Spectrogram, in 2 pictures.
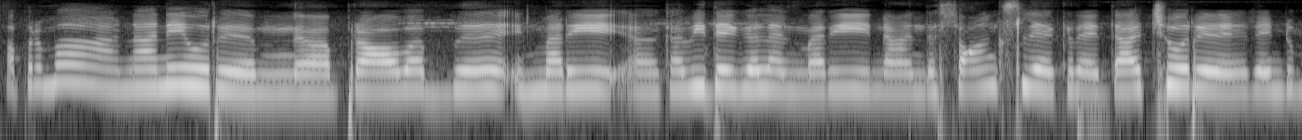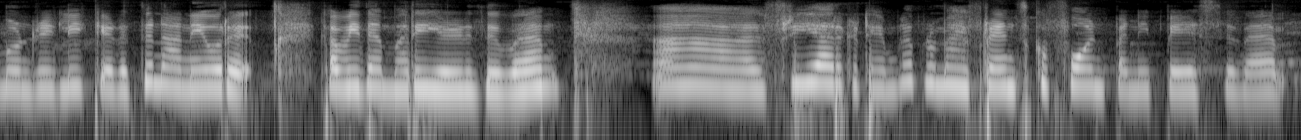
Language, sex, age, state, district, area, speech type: Tamil, female, 18-30, Tamil Nadu, Krishnagiri, rural, spontaneous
